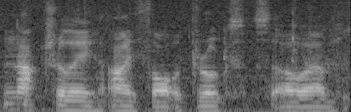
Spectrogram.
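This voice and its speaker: A young adult man, a media student giving a spoken pitch presentation to a class. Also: steady tone, measured pace. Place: indoor room with a small audience. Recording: noisy room recording.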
